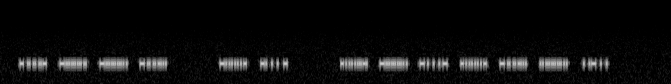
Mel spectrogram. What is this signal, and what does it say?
Hellschreiber (Feld-Hell, 122.5 baud), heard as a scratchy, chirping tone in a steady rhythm, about 980 Hz. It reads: ABER DU GEHORST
